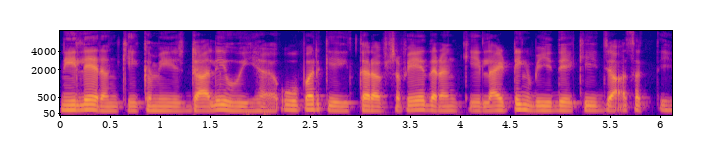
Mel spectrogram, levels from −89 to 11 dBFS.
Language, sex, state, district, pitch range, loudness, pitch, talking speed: Hindi, male, Chhattisgarh, Sukma, 110-125 Hz, -17 LUFS, 115 Hz, 185 wpm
